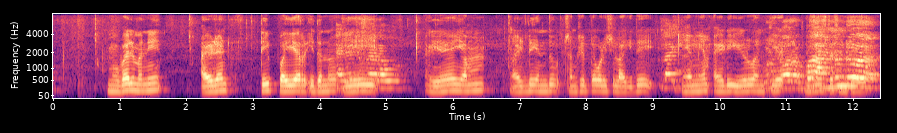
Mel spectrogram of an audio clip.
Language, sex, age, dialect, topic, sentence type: Kannada, male, 18-24, Mysore Kannada, banking, statement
